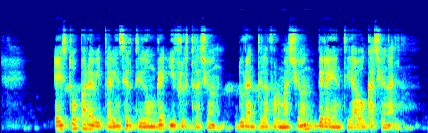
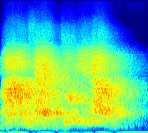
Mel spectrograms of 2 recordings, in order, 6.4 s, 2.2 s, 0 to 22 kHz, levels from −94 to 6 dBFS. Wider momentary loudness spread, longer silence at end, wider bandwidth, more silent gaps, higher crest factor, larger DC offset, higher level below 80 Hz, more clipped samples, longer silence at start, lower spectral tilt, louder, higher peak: about the same, 6 LU vs 7 LU; first, 0.3 s vs 0.1 s; second, 9.4 kHz vs over 20 kHz; neither; about the same, 16 dB vs 16 dB; neither; first, -62 dBFS vs -74 dBFS; neither; first, 0.2 s vs 0 s; first, -4 dB/octave vs -1 dB/octave; second, -19 LUFS vs -15 LUFS; about the same, -4 dBFS vs -2 dBFS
